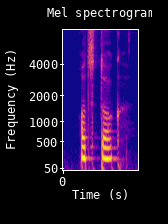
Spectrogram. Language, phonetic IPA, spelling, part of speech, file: Czech, [ˈotok], odtok, noun, Cs-odtok.ogg
- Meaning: drain, outlet (for liquids)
